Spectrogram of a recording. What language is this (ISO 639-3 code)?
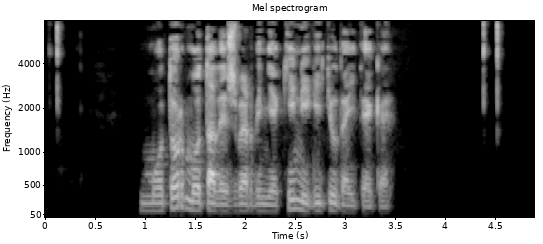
eus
